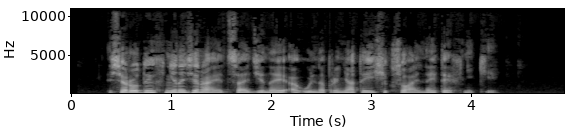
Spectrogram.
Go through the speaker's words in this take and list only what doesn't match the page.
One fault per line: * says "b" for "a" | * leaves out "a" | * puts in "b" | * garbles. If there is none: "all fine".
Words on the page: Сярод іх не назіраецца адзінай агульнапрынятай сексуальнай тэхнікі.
all fine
